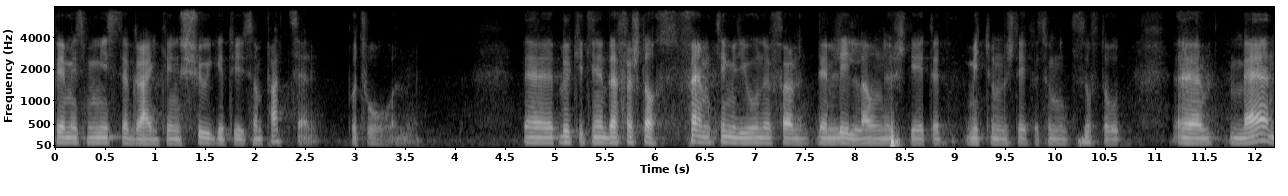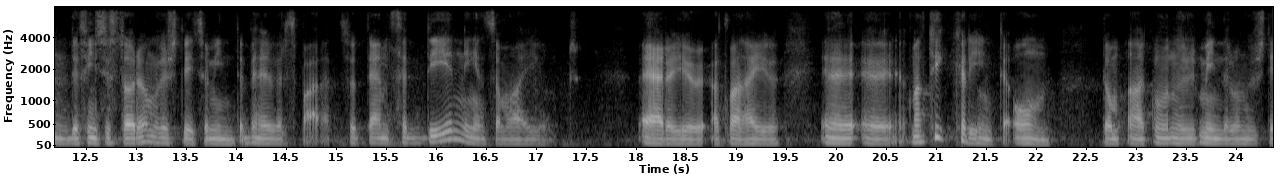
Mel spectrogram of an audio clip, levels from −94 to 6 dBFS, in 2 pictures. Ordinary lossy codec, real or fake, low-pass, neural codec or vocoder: Opus, 32 kbps; fake; 7.2 kHz; codec, 24 kHz, 0.9 kbps, WavTokenizer, medium speech release version 2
